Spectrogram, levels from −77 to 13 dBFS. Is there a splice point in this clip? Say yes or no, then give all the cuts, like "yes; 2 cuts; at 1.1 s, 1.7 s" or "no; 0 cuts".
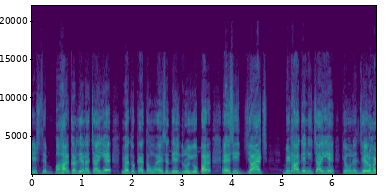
no; 0 cuts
